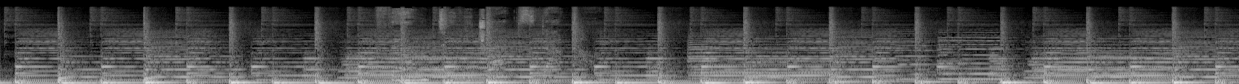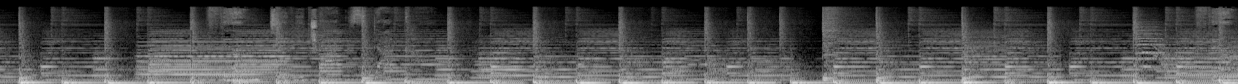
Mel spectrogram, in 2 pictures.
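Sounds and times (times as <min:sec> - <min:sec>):
moody swing banjo: 0:00.1 - 0:24.7.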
